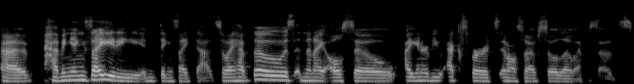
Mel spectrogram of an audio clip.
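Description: A woman talks fairly quickly in an animated tone, with hardly any pauses. The sound is dry and close, with no echo. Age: 40s. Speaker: author and life coach. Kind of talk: casual interview chat. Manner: high-energy, animated.

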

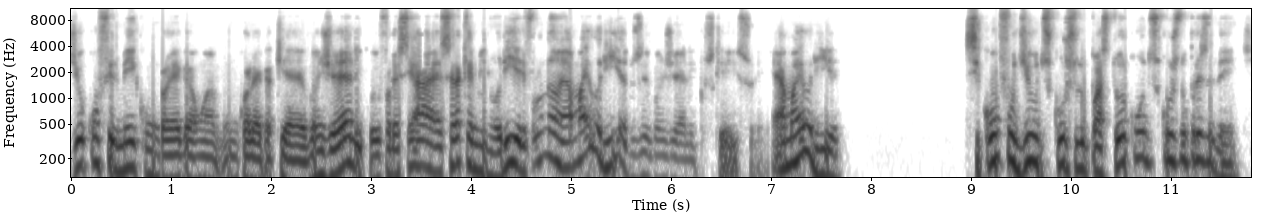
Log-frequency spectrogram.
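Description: The man's pitch is fairly high, with very wide pitch swings and big swings in loudness. He goes at a fairly quick pace, and the sound is dry and close with no echo. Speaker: philosopher and judge. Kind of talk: interview conversation. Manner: repetitive fillers and false starts.

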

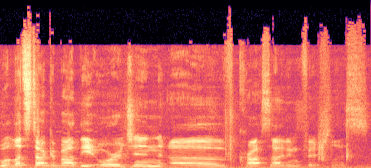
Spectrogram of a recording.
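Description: Noticeable background noise sits behind the speech. The pace is fairly slow, with ordinary pitch variation. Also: man. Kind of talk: casual chat. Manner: laughs often.

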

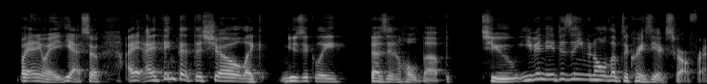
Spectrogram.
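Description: In an American accent, the speaker moves at a fairly quick pace with very wide pitch swings, on a very clean recording with a silent background. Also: man, fairly high pitch for a man. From US, grew up in the projects. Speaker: podcast co-host. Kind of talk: casual chat.

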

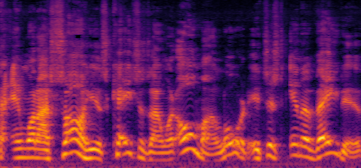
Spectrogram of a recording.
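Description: A man speaks with an American accent. His pitch is high. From Oklahoma. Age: 60s. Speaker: hunting TV personality. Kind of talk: interview storytelling.

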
